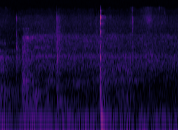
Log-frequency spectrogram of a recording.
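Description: Near silence with a few faint clicks from tweezers and stickers being handled on a paper planner page.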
